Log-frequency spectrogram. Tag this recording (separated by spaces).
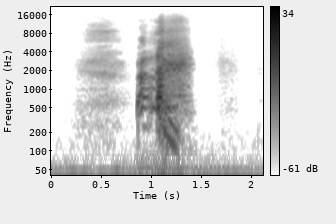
achoo sneeze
